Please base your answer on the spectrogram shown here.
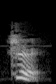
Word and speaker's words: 志: The second syllable, 志, rhymes with 是. The tongue is curled back for the J sound and stays curled back through the long R sound.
